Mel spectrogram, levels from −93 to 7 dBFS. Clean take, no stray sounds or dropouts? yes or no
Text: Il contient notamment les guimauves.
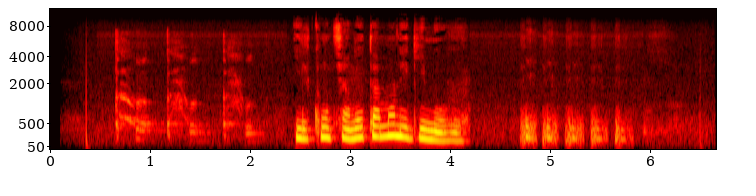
no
